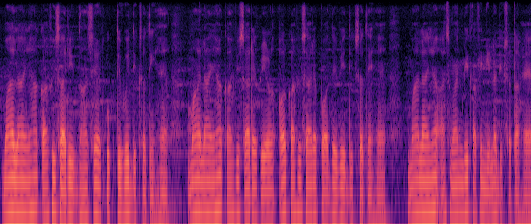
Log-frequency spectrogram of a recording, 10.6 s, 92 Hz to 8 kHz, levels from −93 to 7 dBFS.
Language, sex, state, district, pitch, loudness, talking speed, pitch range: Hindi, female, Maharashtra, Aurangabad, 100 Hz, -30 LUFS, 150 wpm, 90-105 Hz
